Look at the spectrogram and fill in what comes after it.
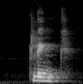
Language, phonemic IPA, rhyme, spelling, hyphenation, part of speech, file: Dutch, /klɪŋk/, -ɪŋk, klink, klink, noun / verb, Nl-klink.ogg
- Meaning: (noun) 1. latch 2. handle (on a door); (verb) inflection of klinken: 1. first-person singular present indicative 2. second-person singular present indicative 3. imperative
